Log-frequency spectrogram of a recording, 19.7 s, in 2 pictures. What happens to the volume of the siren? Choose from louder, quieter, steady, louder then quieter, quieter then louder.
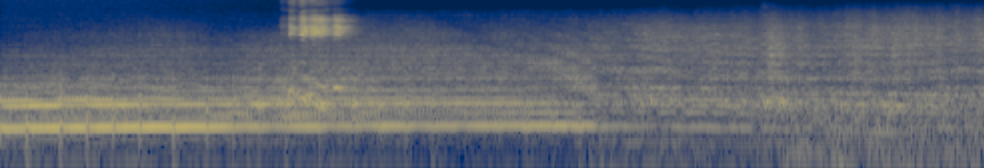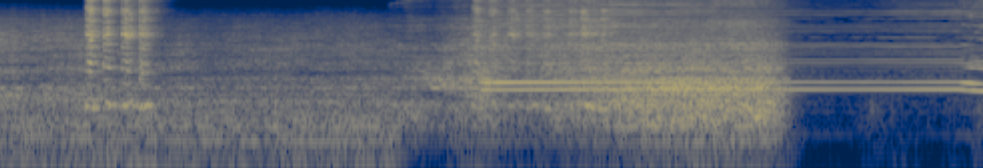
quieter.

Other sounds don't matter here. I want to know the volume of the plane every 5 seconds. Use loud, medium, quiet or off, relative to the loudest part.
loud, medium, quiet, loud.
